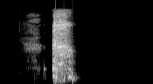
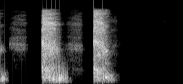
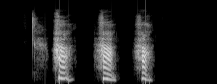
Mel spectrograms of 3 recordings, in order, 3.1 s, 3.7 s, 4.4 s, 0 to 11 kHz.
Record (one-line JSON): {"cough_length": "3.1 s", "cough_amplitude": 32043, "cough_signal_mean_std_ratio": 0.3, "three_cough_length": "3.7 s", "three_cough_amplitude": 32011, "three_cough_signal_mean_std_ratio": 0.4, "exhalation_length": "4.4 s", "exhalation_amplitude": 32767, "exhalation_signal_mean_std_ratio": 0.32, "survey_phase": "beta (2021-08-13 to 2022-03-07)", "age": "45-64", "gender": "Female", "wearing_mask": "No", "symptom_none": true, "smoker_status": "Ex-smoker", "respiratory_condition_asthma": false, "respiratory_condition_other": false, "recruitment_source": "REACT", "submission_delay": "2 days", "covid_test_result": "Negative", "covid_test_method": "RT-qPCR", "influenza_a_test_result": "Negative", "influenza_b_test_result": "Negative"}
